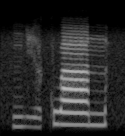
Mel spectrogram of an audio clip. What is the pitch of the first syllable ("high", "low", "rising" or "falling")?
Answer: low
